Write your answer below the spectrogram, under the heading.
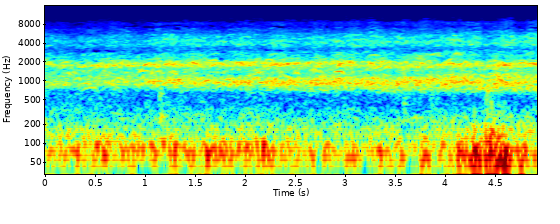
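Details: Massed snow geese calling together at Limestone Bay, north Alabama, captured on an iPhone: countless honks overlap into an unbroken clamorous chorus, with heavy low-pitched rumble beneath and a slight swell near the end.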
